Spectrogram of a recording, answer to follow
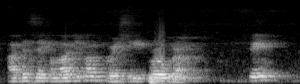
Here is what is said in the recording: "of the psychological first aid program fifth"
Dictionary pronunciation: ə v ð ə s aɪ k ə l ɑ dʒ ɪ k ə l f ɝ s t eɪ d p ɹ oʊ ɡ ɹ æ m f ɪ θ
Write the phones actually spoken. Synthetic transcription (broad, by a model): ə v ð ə s aɪ k ə l ɑ dʒ ɪ k ə l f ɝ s eɪ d p ɹ oʊ ɡ ɹ æ m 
